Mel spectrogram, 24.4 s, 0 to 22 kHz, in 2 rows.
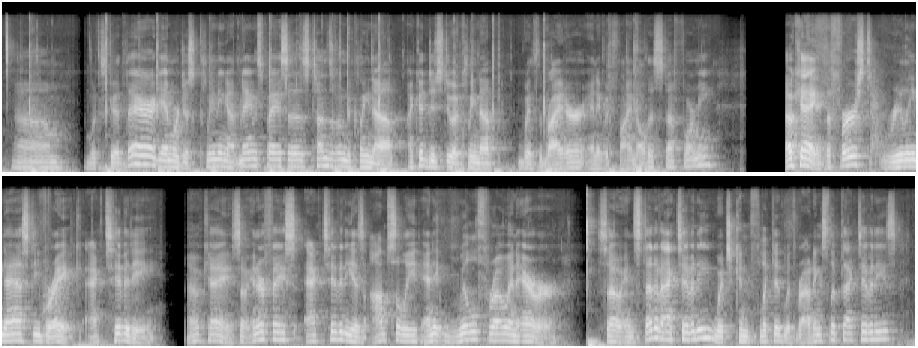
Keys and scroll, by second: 2.6 alt+shift+Page_Down, 3.4 super+x, 5.8 alt+shift+Page_Down, 5.9 super+x, 7.0 alt+shift+Page_Down, 7.9 super+x, 8.2 alt+shift+Page_Down, 20.2 alt+super+Right.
